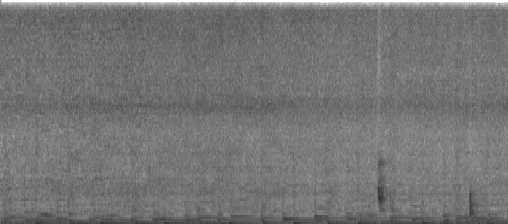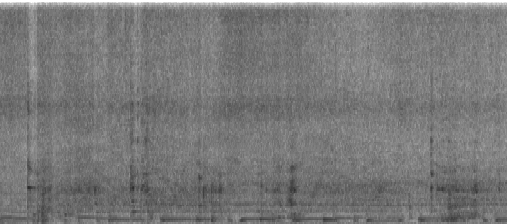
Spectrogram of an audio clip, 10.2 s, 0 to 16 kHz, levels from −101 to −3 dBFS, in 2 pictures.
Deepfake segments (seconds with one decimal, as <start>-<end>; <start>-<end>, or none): 1.5-6.2; 7.0-8.3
